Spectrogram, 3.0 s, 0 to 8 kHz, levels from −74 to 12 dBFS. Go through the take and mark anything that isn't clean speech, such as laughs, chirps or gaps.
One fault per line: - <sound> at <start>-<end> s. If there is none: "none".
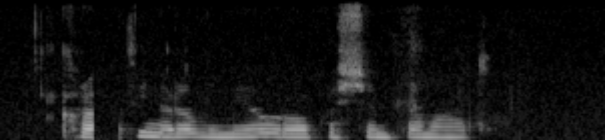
- dropout at 0.5-0.6 s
